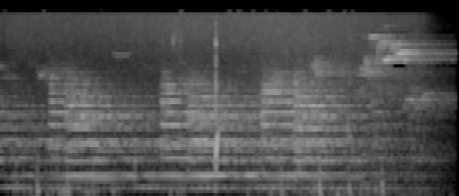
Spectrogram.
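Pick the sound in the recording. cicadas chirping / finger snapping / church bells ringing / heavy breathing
church bells ringing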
